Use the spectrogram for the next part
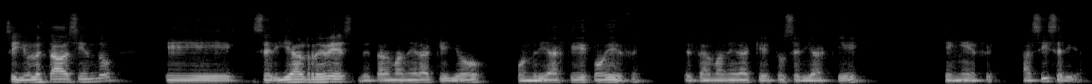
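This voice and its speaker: A man's voice: fairly low pitch, steady tone, a little slow. Questioning male math teacher. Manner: questioning, self-correcting, many fillers. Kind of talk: online math class.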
